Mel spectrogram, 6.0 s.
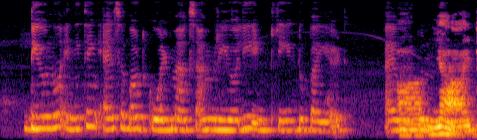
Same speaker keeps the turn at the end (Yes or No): No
